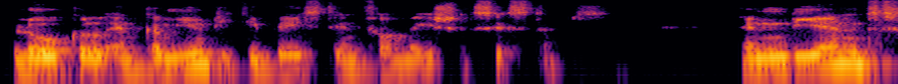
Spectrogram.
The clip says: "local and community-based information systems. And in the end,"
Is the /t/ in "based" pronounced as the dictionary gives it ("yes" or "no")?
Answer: yes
